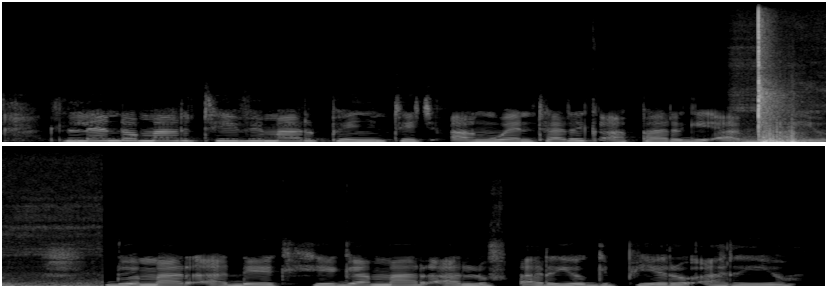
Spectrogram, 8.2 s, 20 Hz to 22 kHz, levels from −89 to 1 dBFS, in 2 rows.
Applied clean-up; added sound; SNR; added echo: none; Fire; -4 dB; none.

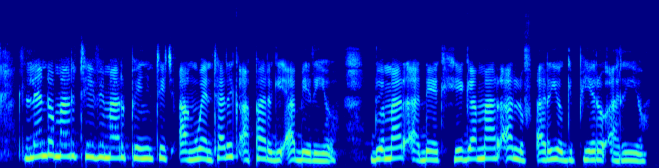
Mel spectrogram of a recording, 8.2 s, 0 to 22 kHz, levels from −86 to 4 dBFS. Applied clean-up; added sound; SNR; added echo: none; none; none; none.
